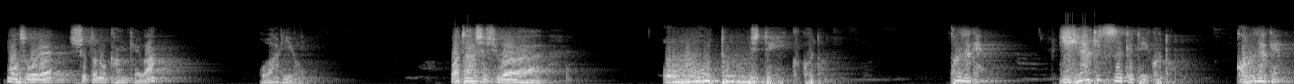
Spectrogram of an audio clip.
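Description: A man preaching a sermon as pastor, animated, swinging between soft asides and loud exclamations, often asking his listeners questions. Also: medium pitch, reverberant, lo-fi sound. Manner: conversational, asks the congregation questions.

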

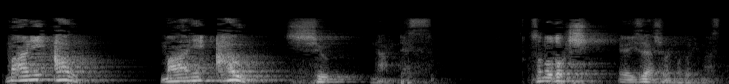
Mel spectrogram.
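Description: A man preaching a sermon as pastor, animated and often asking the congregation questions. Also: medium pitch, measured pace, pauses often. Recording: roomy hall reverb, from a distance.

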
